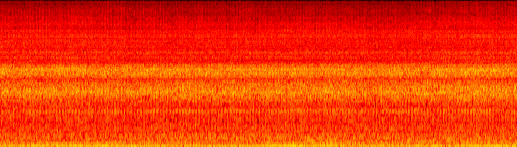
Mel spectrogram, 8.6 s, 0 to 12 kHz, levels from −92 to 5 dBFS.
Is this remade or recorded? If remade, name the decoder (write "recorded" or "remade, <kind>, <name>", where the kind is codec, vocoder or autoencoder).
recorded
